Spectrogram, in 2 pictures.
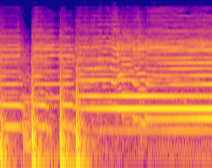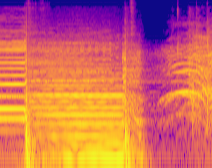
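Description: One-man blues band ending a song: rack harmonica and electric guitar hold long chords with a few bent notes, after a steady beat of drum and cymbal hits in the first second and a half. Two last hits punctuate the held chords, and the music stops about seven seconds in.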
